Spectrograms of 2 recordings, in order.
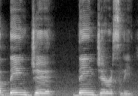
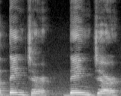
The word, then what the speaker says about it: dangerously: aqui tem uma coisinha você não fala Dendê Dendê Jersey você fala danger danger puxando para um Ah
